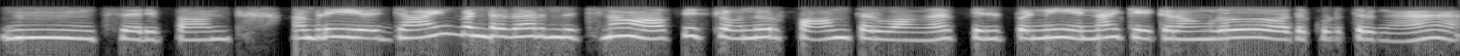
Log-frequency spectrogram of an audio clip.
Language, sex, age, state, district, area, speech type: Tamil, female, 30-45, Tamil Nadu, Ariyalur, rural, conversation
